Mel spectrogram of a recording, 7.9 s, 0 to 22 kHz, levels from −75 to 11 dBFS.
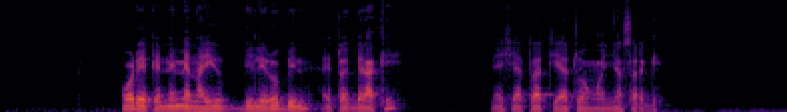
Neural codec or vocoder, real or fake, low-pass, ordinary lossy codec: none; real; none; none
